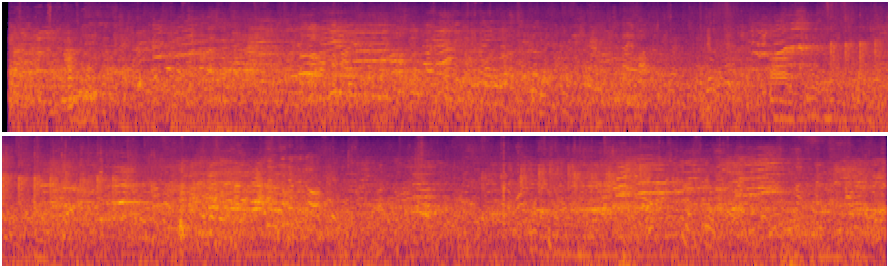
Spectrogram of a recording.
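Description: A large crowd murmurs and shouts in a big echoing arena.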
